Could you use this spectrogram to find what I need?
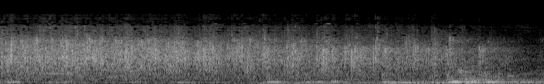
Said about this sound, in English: Let's hear it for a round of applause for Maharaj.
